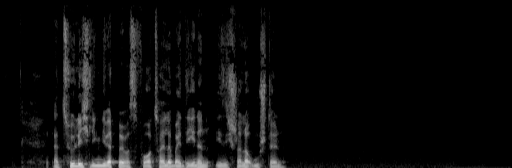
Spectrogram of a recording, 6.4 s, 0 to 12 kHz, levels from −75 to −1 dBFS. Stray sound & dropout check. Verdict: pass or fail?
pass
